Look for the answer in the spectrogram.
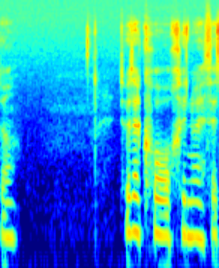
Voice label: "coch", Welsh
